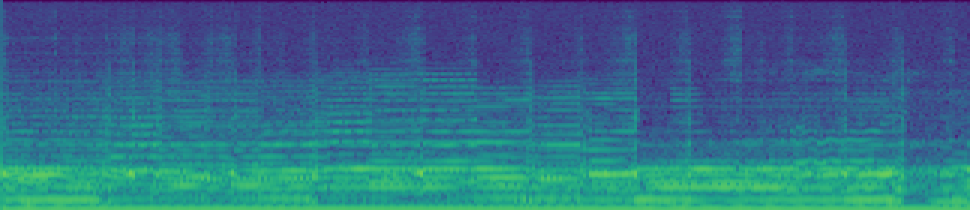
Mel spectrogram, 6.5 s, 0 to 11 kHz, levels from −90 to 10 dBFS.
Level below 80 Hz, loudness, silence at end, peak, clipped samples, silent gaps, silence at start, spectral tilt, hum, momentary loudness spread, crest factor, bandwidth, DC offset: -38 dBFS; -21 LUFS; 0 s; -6 dBFS; under 0.1%; none; 0 s; -7.5 dB/octave; none; 4 LU; 12 dB; 11 kHz; 6%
